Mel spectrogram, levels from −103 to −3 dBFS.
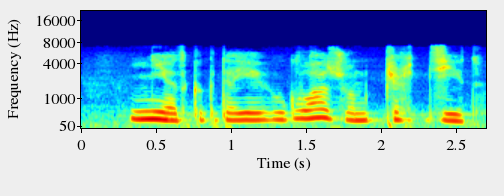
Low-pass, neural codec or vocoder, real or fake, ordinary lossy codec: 7.2 kHz; autoencoder, 48 kHz, 128 numbers a frame, DAC-VAE, trained on Japanese speech; fake; none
